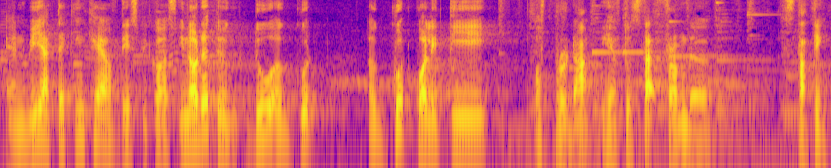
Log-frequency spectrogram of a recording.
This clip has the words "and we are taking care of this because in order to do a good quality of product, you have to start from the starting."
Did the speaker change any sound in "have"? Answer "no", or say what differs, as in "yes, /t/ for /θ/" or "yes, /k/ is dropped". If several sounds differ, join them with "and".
yes, /f/ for /v/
